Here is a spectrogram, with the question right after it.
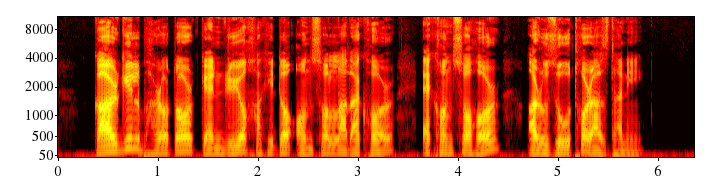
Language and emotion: Assamese, neutral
